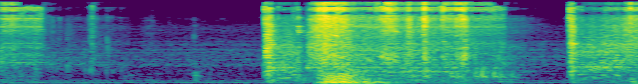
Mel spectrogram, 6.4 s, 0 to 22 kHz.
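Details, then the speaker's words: 1992 Chevy K1500 Blazer with headers, just after fuel pump replacement, idle swelling up and sagging unevenly; surging blamed on a broken O2 sensor with stripped threads. "I all right so if you guys can hear the truck kind of surging back and forth so I realized the O2 sensor was broken"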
